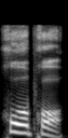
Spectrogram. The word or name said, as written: huo2 po5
